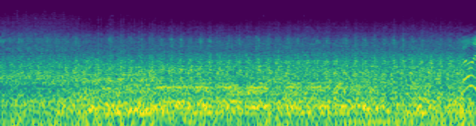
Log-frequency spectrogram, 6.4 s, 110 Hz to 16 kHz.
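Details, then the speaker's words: John Deere 730 two-cylinder diesel tractor, newly bought: crisp, regular two-cylinder thump with no knocks or misses. The engine is running healthy. "Just love the sound of that engine. Very crisp."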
